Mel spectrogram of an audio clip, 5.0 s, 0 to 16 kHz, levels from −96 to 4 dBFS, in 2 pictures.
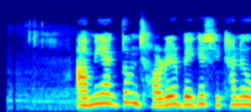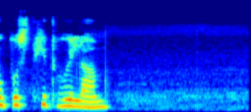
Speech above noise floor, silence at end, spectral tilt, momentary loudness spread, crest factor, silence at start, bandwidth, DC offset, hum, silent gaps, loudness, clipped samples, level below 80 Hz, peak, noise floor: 38 dB; 1.4 s; -6 dB/octave; 11 LU; 20 dB; 0.75 s; 8.8 kHz; under 0.1%; none; none; -22 LUFS; under 0.1%; -80 dBFS; -4 dBFS; -59 dBFS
